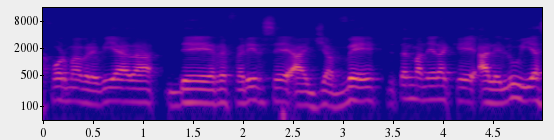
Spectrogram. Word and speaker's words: Yahvé: Así que por todo esto, muchos afirman que la mejor manera de pronunciar el nombre con el cual Dios se le reveló a Moisés no es Jehová, sino que Yahvé.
